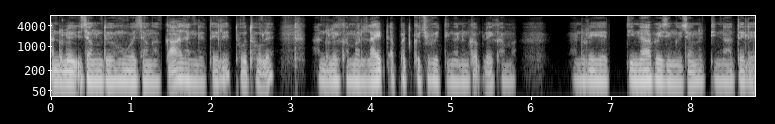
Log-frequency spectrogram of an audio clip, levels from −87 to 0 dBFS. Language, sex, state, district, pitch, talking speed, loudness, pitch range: Wancho, male, Arunachal Pradesh, Longding, 100 Hz, 185 wpm, -24 LUFS, 95-100 Hz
